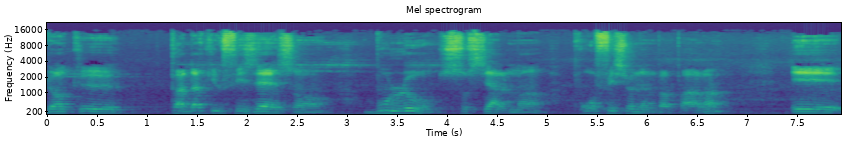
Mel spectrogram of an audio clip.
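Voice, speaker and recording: Amid audible room echo, a man speaks very slowly at a fairly low pitch, in a monotone, flat intonation with long, frequent pauses. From Haiti. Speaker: pastor. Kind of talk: TV interview. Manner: halting, many repetitions.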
